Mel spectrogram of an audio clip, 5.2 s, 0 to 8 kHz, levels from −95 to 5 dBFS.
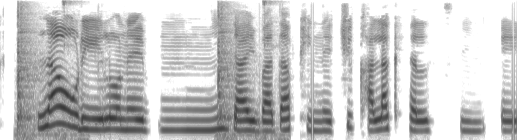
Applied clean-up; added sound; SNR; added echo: none; Door; 13 dB; none.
